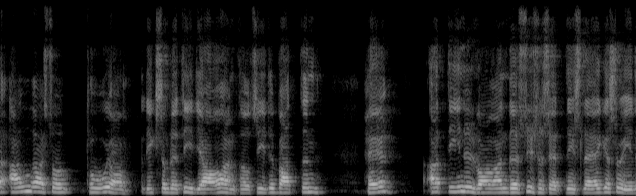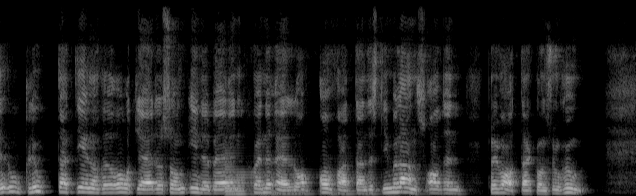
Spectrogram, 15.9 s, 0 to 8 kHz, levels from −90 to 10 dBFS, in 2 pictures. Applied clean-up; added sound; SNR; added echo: neural mask model DeepFilterNet 3.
